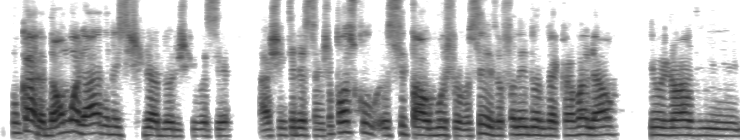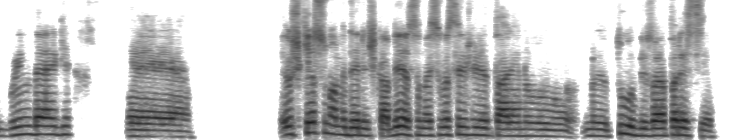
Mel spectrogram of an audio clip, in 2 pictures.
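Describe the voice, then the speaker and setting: Here is an ordinary speaking voice from a man, fairly high in pitch with ordinary pitch variation. He talks at a fairly quick pace, and the sound is dry and close with no echo. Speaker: online class teacher on personal branding. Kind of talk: lecture. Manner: casual, slangy.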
